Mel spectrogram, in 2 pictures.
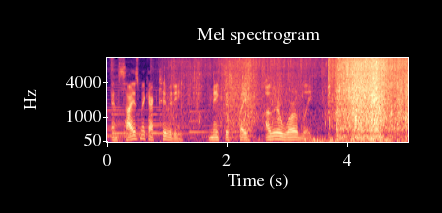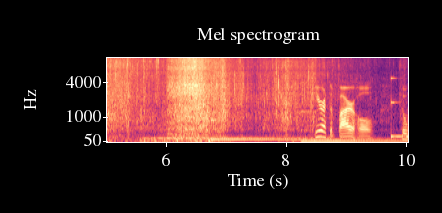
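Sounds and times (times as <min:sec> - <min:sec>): background music with low notes: 0:00.0 - 0:03.4, 0:05.6 - 0:10.0
hot spring water churning: 0:01.0 - 0:08.9.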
